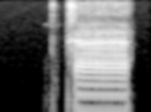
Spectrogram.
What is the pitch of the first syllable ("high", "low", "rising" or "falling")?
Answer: low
